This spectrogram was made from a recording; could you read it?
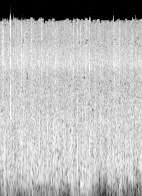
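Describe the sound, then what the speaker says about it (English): Steady early-morning rain pours down at a Buddhist monastery in Sikkim, a dense, even patter of drops with occasional sharper splats, with no voices. "It's raining here."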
